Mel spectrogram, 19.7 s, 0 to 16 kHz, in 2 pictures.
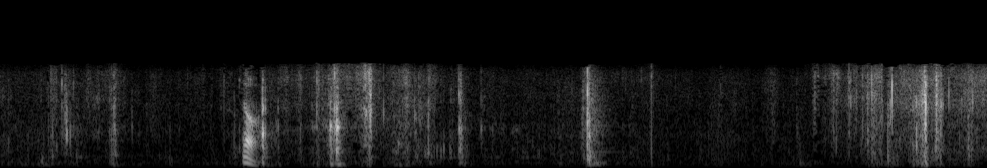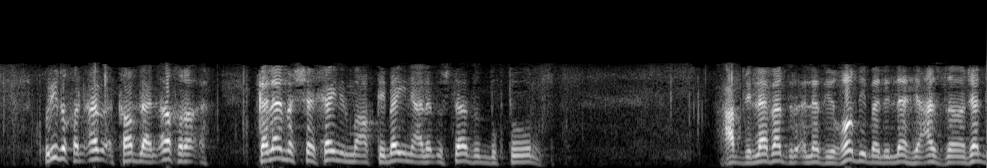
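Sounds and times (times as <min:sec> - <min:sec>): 
papers rustling and crinkling while handled and shuffled: 0:00.4 - 0:05.0, 0:07.6 - 0:11.2
speech: 0:02.4 - 0:02.8, 0:10.4 - 0:15.4, 0:17.1 - 0:19.7.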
